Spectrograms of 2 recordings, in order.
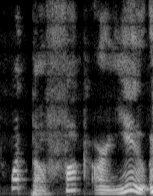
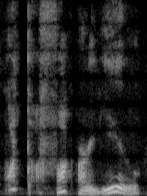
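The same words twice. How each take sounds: First: High, slow, incredulous question; appalled disbelief. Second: Half-whispered, incredulous question; hushed disbelief. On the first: Fighter facing a weird bird creature, high incredulous voice. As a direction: pitch it up and draw it out, aghast. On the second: Fighter facing a weird bird creature, hushed and aghast. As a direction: drop to a soft, breath-only gasp of words. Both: Acted.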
